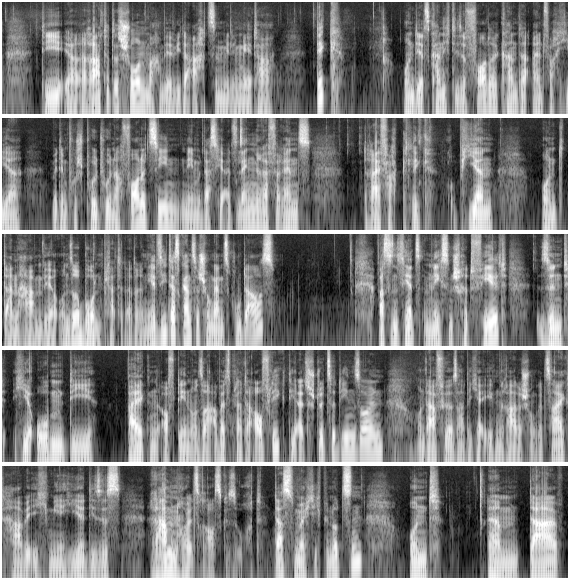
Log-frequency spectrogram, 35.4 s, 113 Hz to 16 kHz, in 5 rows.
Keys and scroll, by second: 0.1 p, 1.6 1, 3.5 m, 10.0 space, 12.3 super+g.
